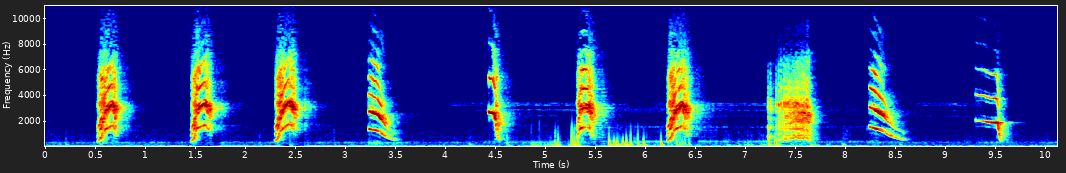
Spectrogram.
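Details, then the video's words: Pahadi parrot, an Alexandrine parakeet, reportedly talking, gives harsh, scratchy squawks at a steady pace of about one per second, with a few sharper downslurred notes and a brief rustle midway. "pahadi parrot talking video"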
